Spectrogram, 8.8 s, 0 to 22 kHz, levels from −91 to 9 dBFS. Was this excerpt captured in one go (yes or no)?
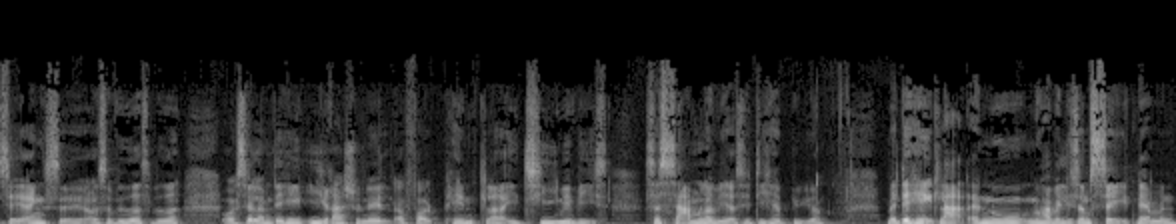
no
